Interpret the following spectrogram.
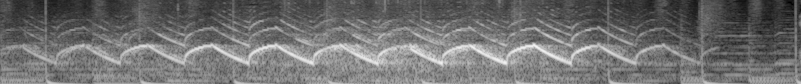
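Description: Fast yelping emergency siren sound effect, about three and a half wails a second, over background music with a steady beat. The siren stops about half a second before the end.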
